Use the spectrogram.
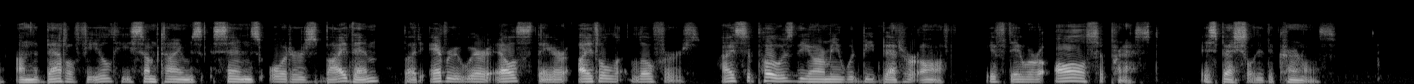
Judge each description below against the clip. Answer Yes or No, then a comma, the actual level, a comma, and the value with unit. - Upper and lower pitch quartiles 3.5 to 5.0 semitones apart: No, average, 3.1 semitones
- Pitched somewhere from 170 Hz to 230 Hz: No, low, 120 Hz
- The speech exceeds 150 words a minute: No, slow, 135 wpm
